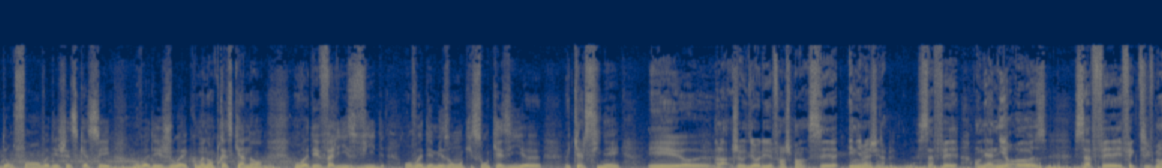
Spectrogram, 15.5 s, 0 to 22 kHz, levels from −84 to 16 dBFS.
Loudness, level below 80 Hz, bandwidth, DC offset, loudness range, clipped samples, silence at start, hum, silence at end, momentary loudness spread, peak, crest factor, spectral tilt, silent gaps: -21 LUFS; -32 dBFS; 16.5 kHz; under 0.1%; 2 LU; under 0.1%; 0 s; none; 0 s; 5 LU; -6 dBFS; 14 dB; -6 dB/octave; none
